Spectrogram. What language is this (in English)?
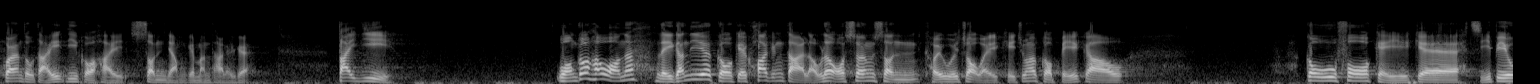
Cantonese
